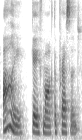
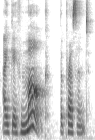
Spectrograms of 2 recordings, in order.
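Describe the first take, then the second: First: The stress falls on the word I. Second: The stress falls on the word Mark.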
